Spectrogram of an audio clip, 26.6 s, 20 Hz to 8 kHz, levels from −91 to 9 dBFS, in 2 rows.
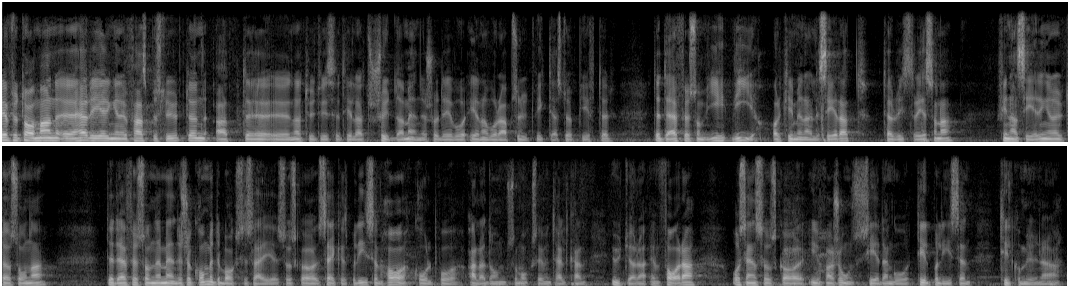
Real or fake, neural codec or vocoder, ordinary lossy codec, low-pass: real; none; none; 7.2 kHz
